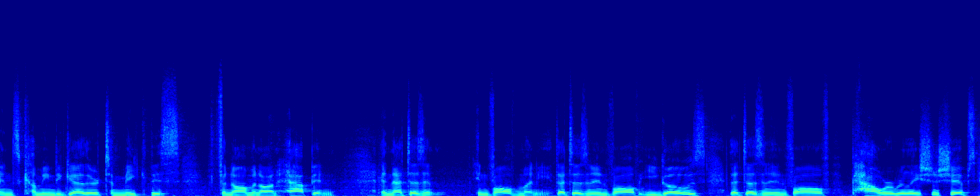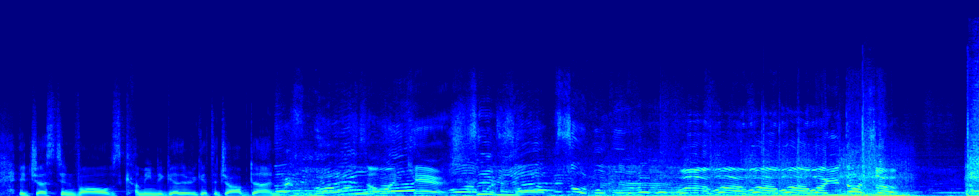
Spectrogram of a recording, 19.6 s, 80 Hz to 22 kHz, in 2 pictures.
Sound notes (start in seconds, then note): 15.2 group clamoring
